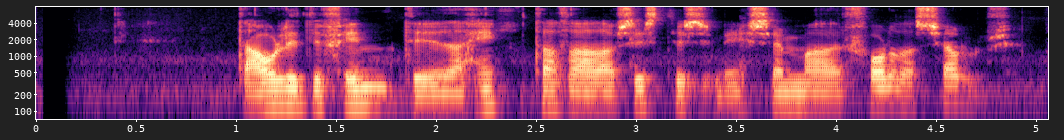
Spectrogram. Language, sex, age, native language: Icelandic, male, 30-39, Icelandic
